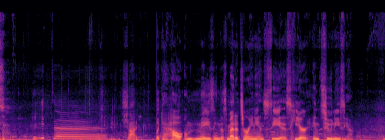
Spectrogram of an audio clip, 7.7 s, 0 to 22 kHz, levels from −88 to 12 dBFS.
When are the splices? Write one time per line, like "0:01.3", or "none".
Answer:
0:03.1

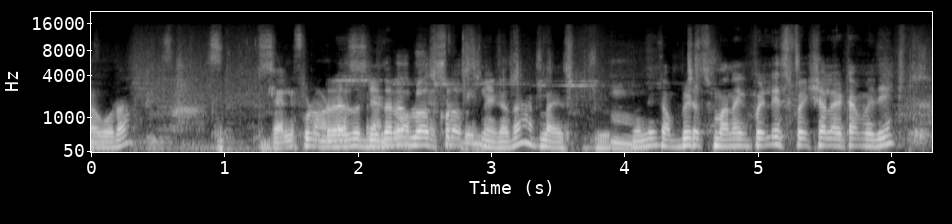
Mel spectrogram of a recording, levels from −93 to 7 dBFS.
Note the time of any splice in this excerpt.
0:04.5

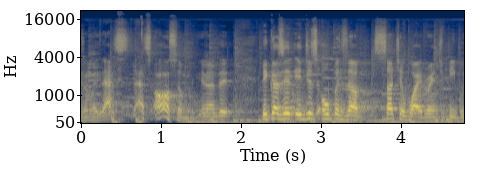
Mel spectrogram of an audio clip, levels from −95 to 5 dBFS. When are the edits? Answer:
none

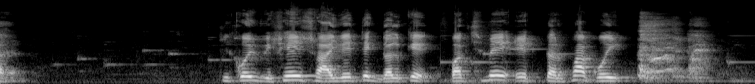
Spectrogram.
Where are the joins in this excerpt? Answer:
0:04.4

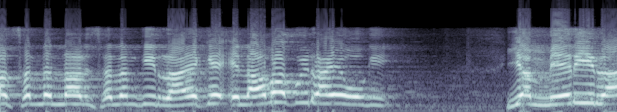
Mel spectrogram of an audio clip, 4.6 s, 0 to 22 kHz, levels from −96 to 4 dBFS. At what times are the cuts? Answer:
none

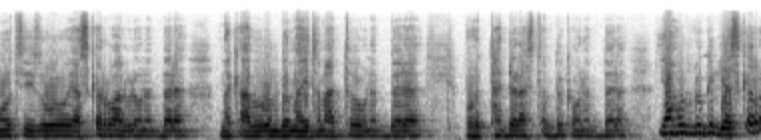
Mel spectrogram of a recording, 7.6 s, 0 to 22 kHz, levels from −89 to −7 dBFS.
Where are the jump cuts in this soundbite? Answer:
none

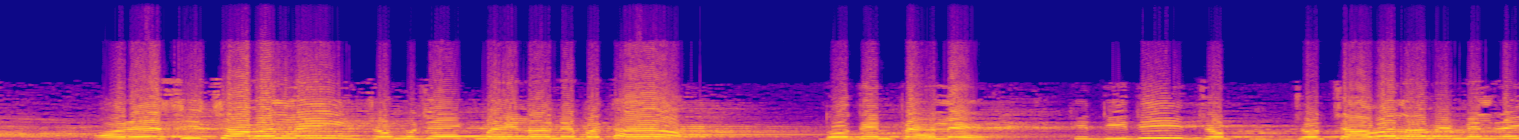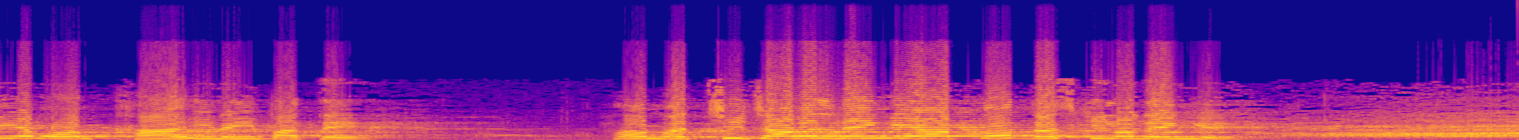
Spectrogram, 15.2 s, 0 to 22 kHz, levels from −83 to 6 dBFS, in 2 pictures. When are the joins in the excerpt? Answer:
none

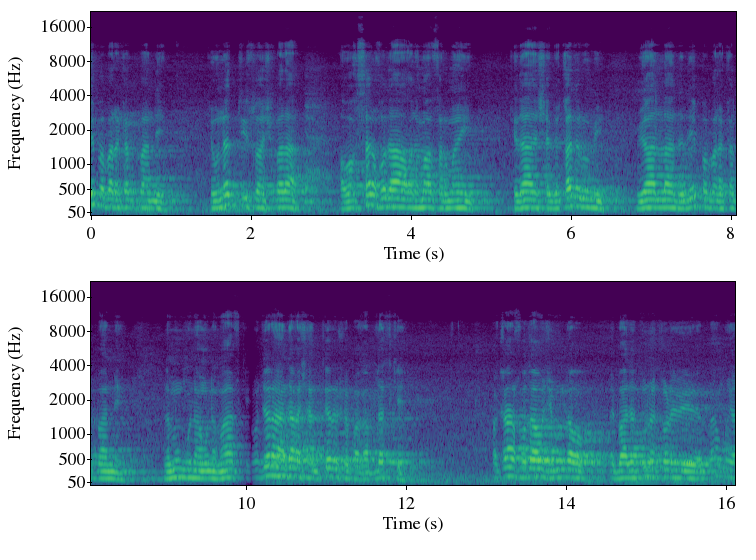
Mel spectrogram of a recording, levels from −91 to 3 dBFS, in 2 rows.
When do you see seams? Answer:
0:10.2

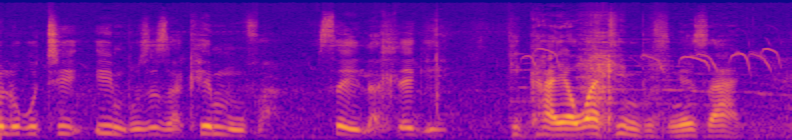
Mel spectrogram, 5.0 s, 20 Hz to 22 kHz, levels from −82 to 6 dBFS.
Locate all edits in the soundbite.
0:03.2

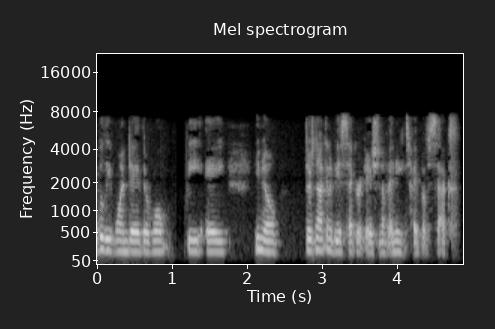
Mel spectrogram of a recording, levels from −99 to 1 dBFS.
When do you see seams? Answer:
none

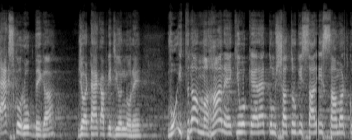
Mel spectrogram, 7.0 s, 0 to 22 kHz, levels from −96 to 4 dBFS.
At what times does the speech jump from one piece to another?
none

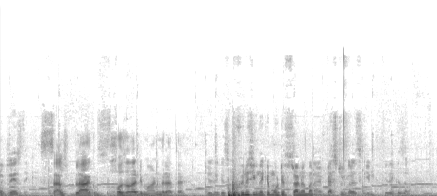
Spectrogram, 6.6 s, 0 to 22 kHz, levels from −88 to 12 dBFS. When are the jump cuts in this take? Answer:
0:04.7

